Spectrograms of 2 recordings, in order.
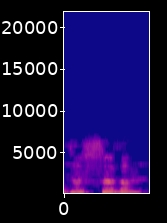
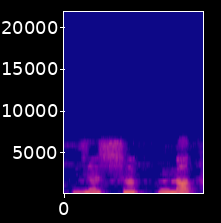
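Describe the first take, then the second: First: Not is contracted onto should as one word. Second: Not is said as a separate full word.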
